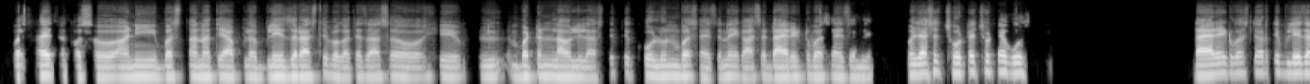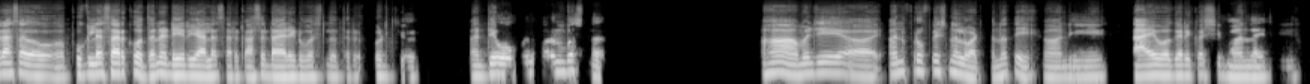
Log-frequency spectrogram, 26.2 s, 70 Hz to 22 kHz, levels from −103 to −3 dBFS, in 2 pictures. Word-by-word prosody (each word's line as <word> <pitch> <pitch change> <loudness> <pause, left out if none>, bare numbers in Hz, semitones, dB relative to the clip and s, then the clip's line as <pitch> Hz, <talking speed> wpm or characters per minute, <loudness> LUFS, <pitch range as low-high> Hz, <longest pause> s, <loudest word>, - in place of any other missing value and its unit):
बसायचं 130 0 +2
कसं? 120 -1 0
आणि 125 +1 +2
बसताना 125 0 +1
ते 130 - -1
आपलं 120 +1 +1
ब्लेझर 125 +1 +2
असते 125 +3 +1
बघा 120 -3 -1
त्याचं 120 0 -3
असं 120 -2 -2
हे 120 -1 -4
ल 125 +1 -6 0.3
बटन 125 0 +1
लावलेलं 120 -1 +2
असते. 130 +6 -14
ते 150 - -10
खोलून 130 -1 0
बसायचं, 120 -3 -2
नाही 125 0 -1
का? 115 -1 -1
असं 120 +2 -4
डायरेक्ट 120 +1 +3
बसायचं 120 -1 -2
नाही. 115 0 -5 0.4
म्हणजे 140 +1 +4
अशा 150 +4 +2
छोट्या-छोट्या 165 +2 +1
गोष्टी 155 -1 -3 1.4
डायरेक्ट 140 +3 +6
बसल्यावर 155 +1 -3
ते - - -1
ब्लेझर 155 +1 +4
असं 130 -6 +3
अ, - - -3
फुगल्यासारखं 150 +3 +4
होतं 130 0 +1
ना, 150 - +4
ढेरी 135 -1 +3
आल्यासारखं 125 -1 -3
असं 125 +2 -4
डायरेक्ट 120 0 +3
बसलं 120 0 -5
तर 115 +1 -12
खुर्चीवर 125 -2 -10 0.6
आणि 125 -1 -3
ते 150 - +3
ओपन 145 +3 -4
करून 165 +1 -4
बसलं 175 0 -4 1.6
हां. 155 -2 +4
म्हणजे 150 +2 -1 0.2
अ, 125 -4 0 0.2
अनप्रोफेशनल 170 -1 -3
वाटतं 115 -1 -2
ना 135 - -3
ते 140 -7 -3 0.3
आणि 120 +1 -5 0.5
टाय 130 +1 +6
वगैरे 135 0 0
कशी 135 0 -7
बांधायची? 120 0 -4
125 Hz, 140 wpm, -23 LUFS, 120-145 Hz, 1.6 s, डायरेक्ट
